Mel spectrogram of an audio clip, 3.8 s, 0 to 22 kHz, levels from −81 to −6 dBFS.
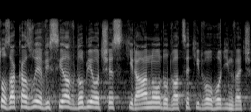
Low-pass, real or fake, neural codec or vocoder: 10.8 kHz; real; none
